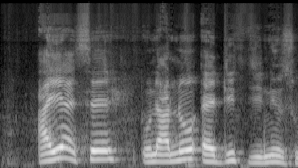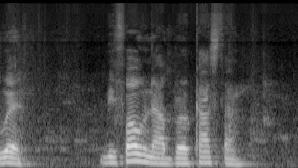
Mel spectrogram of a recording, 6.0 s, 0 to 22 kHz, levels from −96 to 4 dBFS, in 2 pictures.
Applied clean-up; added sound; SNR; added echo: none; none; none; none.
